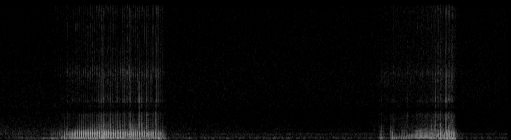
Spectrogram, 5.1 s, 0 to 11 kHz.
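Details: A 4-month-old Boston Terrier puppy snores in two long, rattling breaths, the first stronger and longer.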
